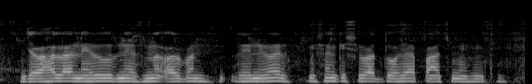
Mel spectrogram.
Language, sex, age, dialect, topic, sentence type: Hindi, male, 25-30, Marwari Dhudhari, banking, statement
